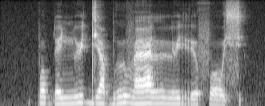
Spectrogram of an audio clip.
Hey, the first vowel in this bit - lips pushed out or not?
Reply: yes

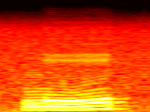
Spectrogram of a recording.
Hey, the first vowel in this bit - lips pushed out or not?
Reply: no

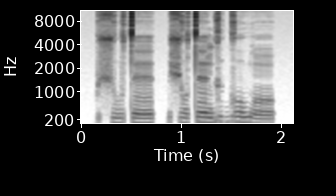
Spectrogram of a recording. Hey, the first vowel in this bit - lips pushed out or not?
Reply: yes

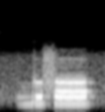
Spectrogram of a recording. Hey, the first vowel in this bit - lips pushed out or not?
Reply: yes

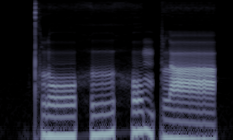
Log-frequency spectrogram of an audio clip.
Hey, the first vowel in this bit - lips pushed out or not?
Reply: yes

